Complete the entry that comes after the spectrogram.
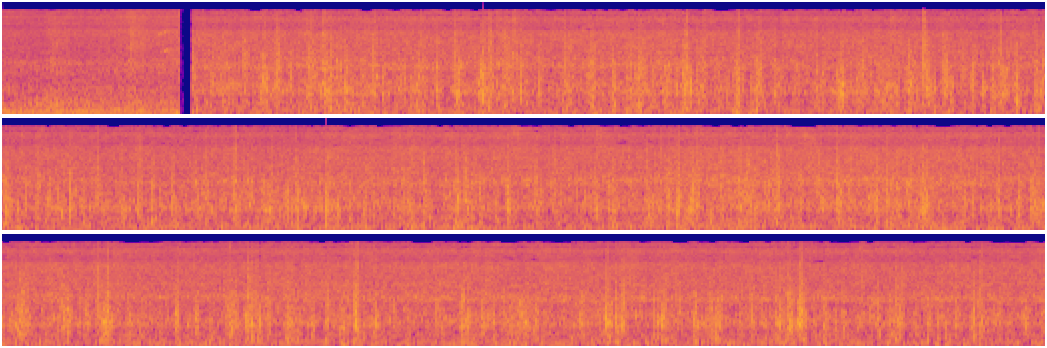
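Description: Steady rush of wind and running noise of a moving passenger train, heard from an open window. It cuts in abruptly about a second in.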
